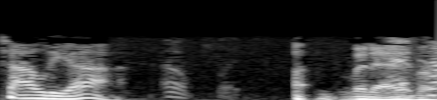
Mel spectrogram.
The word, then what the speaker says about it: Aaliyah: I think it's Aaliyah. Oh, please. Whatever. That's how it's spelled.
